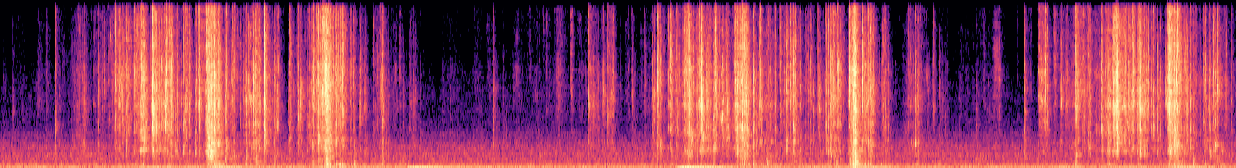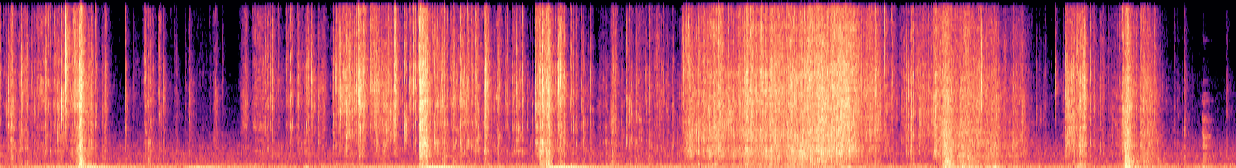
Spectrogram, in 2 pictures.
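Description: Foil trading-card pack wrappers being torn open and crinkled by hand, in irregular short bursts with one longer stretch of crinkling near the end.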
